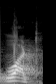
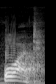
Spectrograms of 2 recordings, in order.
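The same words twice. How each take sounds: First: The word begins directly with a w sound. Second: The same.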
